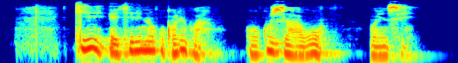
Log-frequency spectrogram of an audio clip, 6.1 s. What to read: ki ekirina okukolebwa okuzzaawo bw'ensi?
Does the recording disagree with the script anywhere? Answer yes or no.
no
